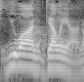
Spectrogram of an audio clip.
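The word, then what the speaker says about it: euangelion (εὐαγγέλιον): So we spell the word evangelize, E-V-A-N-G-E-L, so on and so forth. In Greek, there's no letter V. In Greek, the letter there is an upsilon, which looks like a U. So you would pronounce it in Greek as euangelion or euangelizo.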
